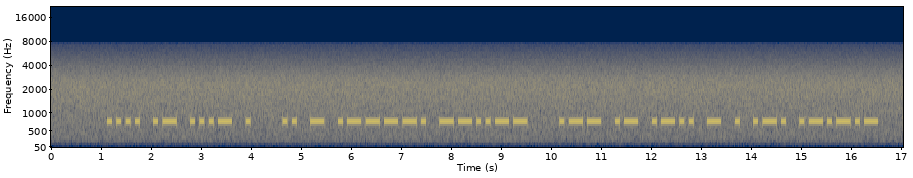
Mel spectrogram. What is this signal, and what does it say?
Morse code, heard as a keyed tone, machine-sent, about 13 wpm, 760 Hz, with radio static. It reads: HAVE IT', WALTER.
